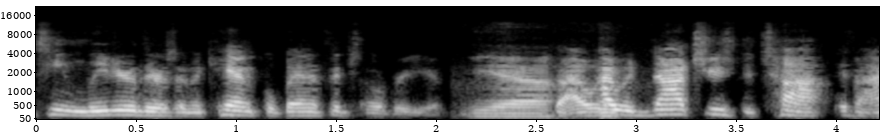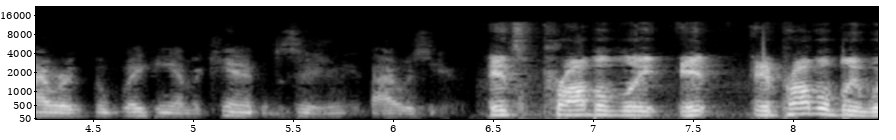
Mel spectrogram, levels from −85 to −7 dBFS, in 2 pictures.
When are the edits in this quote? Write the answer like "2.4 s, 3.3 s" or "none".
1.6 s, 2.1 s, 2.8 s, 6.4 s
